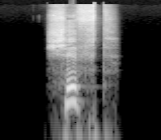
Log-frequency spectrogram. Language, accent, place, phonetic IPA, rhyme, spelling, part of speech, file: German, Germany, Berlin, [ʃɪft], -ɪft, schifft, verb, De-schifft.ogg
- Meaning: inflection of schiffen: 1. third-person singular present 2. second-person plural present 3. plural imperative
